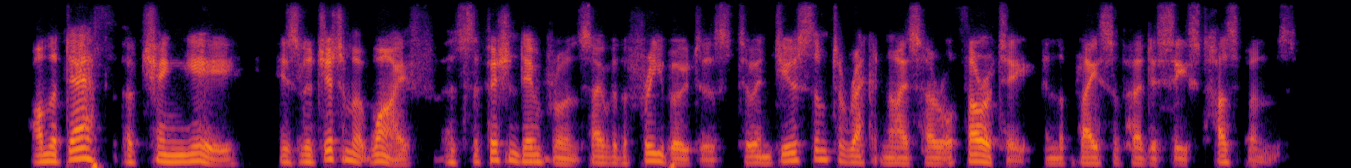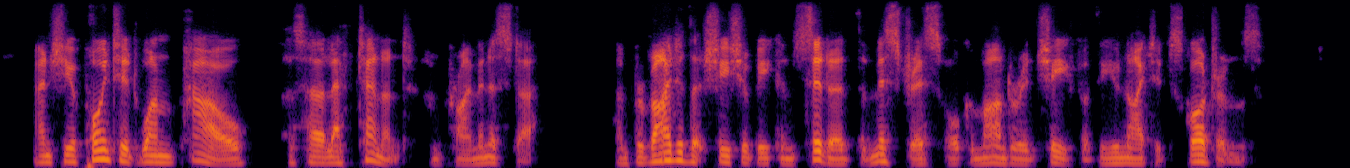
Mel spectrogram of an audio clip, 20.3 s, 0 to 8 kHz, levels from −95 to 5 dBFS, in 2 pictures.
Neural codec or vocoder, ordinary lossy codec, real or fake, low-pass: vocoder, 44.1 kHz, 128 mel bands, Pupu-Vocoder; Opus, 32 kbps; fake; 7.2 kHz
